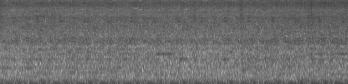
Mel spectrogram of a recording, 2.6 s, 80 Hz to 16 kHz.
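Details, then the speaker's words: Duramax diesel after Hot Shot's Stiction Eliminator oil treatment; even, low idle with a steady rhythm and no surging or hunting, smoother and quieter than before, when idle would wander around 690 rpm; owner notes less turbo lag. "But it just runs so much smoother, and it's a lot quieter."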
